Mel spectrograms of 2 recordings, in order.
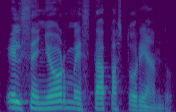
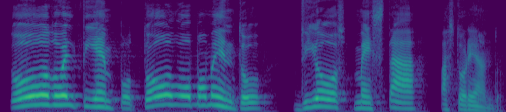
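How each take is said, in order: First: Said in the usual way. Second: Louder and slow, leaning on "Todo el tiempo" and "pastoreando"; emphatic stress. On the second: Shown as a demonstration. Preacher driving home to the congregation that God shepherds constantly, slow and emphatic. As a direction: stretch "Todo el tiempo, todo momento" louder and slowly, landing on "pastoreando". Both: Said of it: "Pero estrictamente el texto dice".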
